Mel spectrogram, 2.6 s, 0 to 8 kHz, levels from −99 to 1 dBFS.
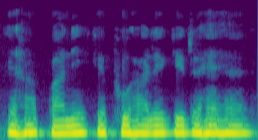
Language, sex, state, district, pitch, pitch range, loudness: Hindi, male, Bihar, Patna, 110 Hz, 105-110 Hz, -12 LUFS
